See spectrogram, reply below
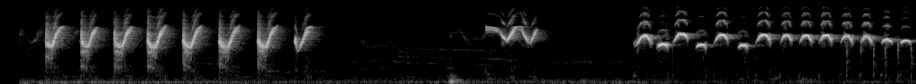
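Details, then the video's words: Asian pied starling, described as imitating human voices, gives loud whistles: a run of seven sharp rising-falling notes, a short twisting phrase, then a rapid string of about a dozen clear chirped whistles. "Jalak suren gacor Unik meniru suara orang"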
